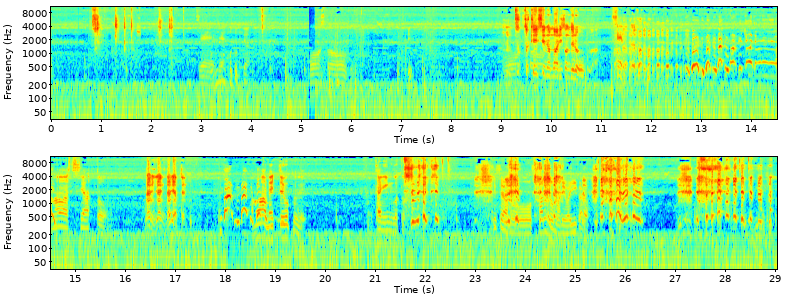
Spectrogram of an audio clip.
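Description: A radio scans through stations with crackling static.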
